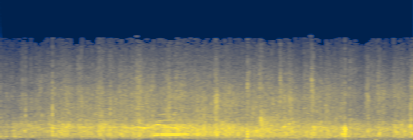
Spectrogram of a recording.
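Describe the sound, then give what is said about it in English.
A crowd applauds steadily for about four seconds for a business partner introduced at an evening event, a dense, even patter of many hands clapping at a fairly constant loudness with no voices standing out. “I don't clap for him, but I'm glad.”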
